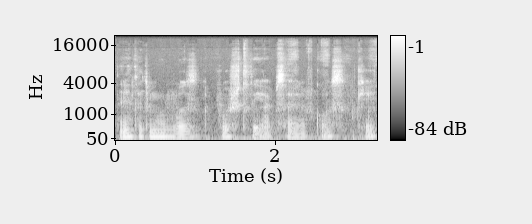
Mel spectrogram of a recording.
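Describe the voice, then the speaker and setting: Male trader for casual screen-share commentary: deep, flat delivery, low energy, hesitant, with clear background noise and keyboard sounds. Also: brisk. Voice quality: low, creaky voice. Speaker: trader recording a backtesting session. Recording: noisy room, keyboard and typing sounds.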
